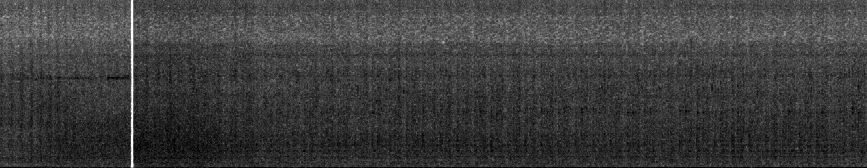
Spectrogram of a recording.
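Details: Rebuilt air-cooled FC six after the loose fuel pump wire was reconnected: a brief rev, then a deep, even low idle with no misses, knocks or rattles; it runs normally.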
